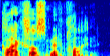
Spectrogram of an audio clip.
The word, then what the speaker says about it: GlaxoSmithKline: GlaxoSmithKline.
